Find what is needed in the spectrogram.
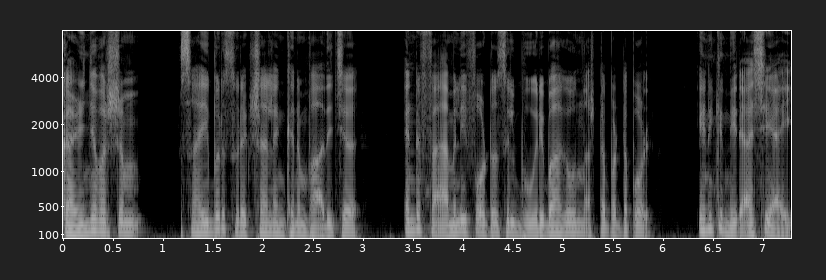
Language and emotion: Malayalam, sad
